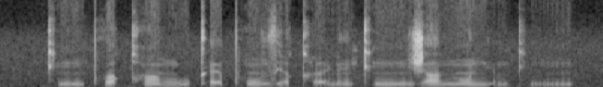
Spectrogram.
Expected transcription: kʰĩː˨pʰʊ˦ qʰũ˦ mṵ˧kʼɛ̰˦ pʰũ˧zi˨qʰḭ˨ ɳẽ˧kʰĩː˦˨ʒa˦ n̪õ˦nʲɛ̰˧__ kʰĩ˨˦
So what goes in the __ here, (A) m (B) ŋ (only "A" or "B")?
A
